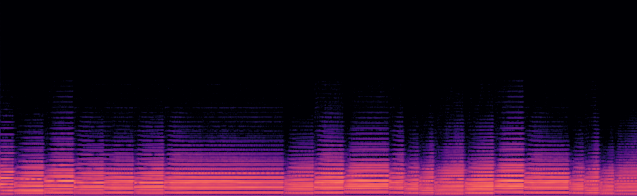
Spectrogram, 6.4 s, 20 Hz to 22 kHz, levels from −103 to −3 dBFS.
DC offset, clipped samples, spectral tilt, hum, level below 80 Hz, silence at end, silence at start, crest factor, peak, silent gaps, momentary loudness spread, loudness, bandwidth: 0.2%; under 0.1%; -1 dB/octave; none; -74 dBFS; 0 s; 0 s; 16 dB; -16 dBFS; none; 6 LU; -31 LUFS; 9.4 kHz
